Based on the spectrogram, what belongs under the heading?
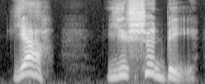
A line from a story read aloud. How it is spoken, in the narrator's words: Ted shouts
